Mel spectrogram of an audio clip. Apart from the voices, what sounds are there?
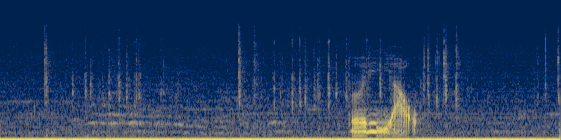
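typing on a computer keyboard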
